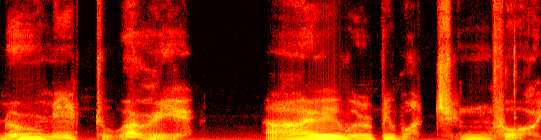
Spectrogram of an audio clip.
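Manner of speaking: faint whispered voice. In an actual-play game, a cherry blossom tree speaks to the party in a very faint whisper. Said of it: "and he goes back to looking exactly like a normal cherry blossom tree. / Well, if you rest under me, I assure you, you shall be under my protection".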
